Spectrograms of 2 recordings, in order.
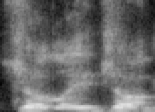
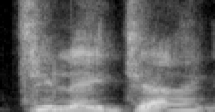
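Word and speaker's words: Zhilei Zhang: It's not pronounced Jolly Jong, it's Jile Jang.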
